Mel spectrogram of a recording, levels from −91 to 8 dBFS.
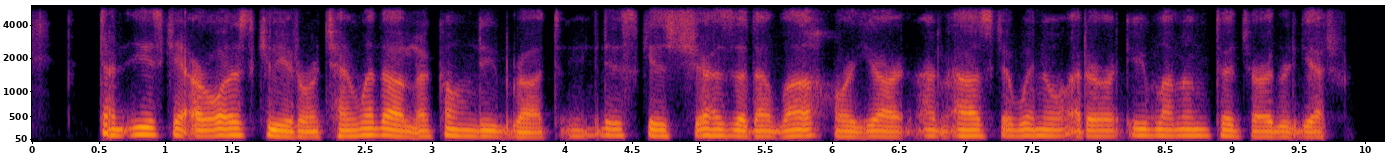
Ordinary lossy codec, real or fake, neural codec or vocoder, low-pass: Opus, 16 kbps; fake; codec, 16 kHz, 0.5 kbps, FunCodec, trained on LibriTTS, 25 frames a second; 5.4 kHz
